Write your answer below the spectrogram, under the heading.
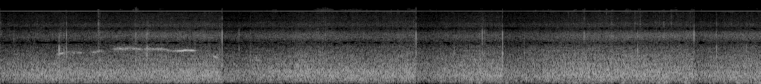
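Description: Ocean surf washing onto the beach, a steady rushing, with a brief high whistle about a second in.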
